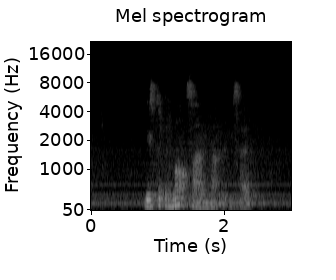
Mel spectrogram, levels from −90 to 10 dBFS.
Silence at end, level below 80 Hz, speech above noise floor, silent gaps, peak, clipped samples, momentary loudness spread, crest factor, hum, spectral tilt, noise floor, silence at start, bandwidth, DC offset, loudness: 0 s; -80 dBFS; 22 dB; none; -28 dBFS; under 0.1%; 24 LU; 20 dB; none; -6.5 dB/octave; -66 dBFS; 0 s; 10 kHz; under 0.1%; -46 LUFS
